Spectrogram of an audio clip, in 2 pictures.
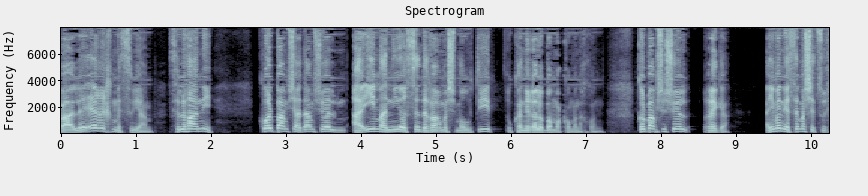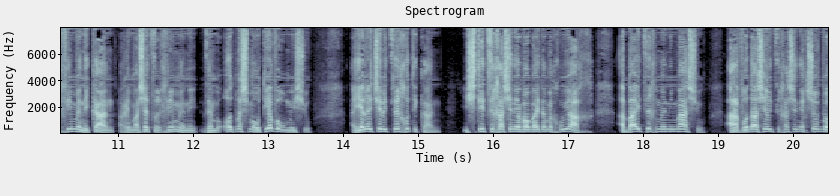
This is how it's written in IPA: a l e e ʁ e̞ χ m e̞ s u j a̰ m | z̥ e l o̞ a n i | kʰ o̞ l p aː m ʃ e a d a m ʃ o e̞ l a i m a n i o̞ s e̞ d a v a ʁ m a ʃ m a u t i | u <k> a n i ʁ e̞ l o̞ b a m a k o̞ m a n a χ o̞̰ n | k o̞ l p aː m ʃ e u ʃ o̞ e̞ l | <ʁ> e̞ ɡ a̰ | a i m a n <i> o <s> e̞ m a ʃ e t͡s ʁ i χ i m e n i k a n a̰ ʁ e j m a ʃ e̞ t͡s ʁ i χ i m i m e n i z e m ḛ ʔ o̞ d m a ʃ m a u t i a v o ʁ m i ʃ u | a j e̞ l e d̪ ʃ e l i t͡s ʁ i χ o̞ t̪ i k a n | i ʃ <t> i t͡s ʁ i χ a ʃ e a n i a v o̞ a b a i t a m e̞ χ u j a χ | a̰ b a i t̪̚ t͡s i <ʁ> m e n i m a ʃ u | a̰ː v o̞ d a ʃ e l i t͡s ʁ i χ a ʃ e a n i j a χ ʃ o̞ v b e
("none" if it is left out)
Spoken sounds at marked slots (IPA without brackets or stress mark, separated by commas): k, ʁ, i, s, t, χ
